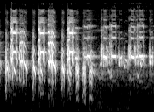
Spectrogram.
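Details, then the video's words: Wild female partridge giving its natural call: harsh, squawking bursts repeated in quick succession, about two per second, the later notes slightly smoother and more even, with no other clear sounds. "جنگلی تیتر کی اصل آواز | مادہ تیتر کی قدرتی پکار"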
